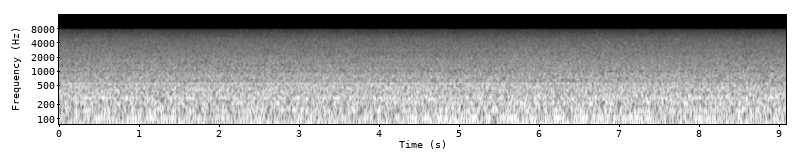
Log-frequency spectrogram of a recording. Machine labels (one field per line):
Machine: fan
